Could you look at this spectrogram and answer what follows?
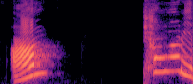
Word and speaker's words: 암평아리: 아무도 없잖아 그죠 자 암 병아리라고 발음하는 사람 있어요 없어요 우리가 발음할 때 어떻게해 암 평아리 아고 해 암평아리 그죠 수닥 수닥 어이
